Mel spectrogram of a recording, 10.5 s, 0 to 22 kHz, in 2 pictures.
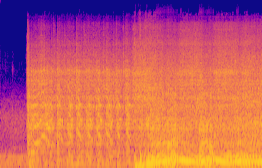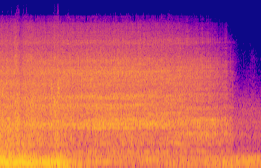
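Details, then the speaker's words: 1971 Dodge Dart sitting for years, fresh battery, fuel line disconnected, after a poor wiring connection was fixed: starter churns briefly, engine catches, revs up, then settles into a steady, even idle with no knocks; normal start. "literally that's all it was fired right up"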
